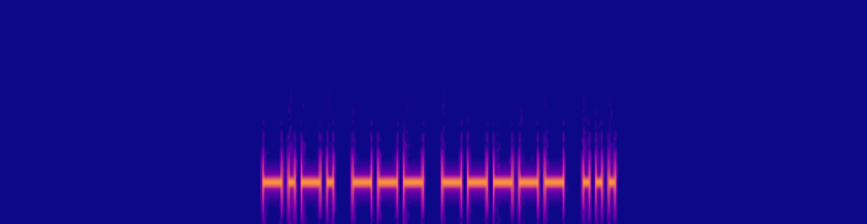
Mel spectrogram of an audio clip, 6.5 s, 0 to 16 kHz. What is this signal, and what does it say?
Morse code, heard as a keyed tone, about 25 wpm, 700 Hz. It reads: CO0S
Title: DXCC-100 Call Signs - 4 Characters - 25wpm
